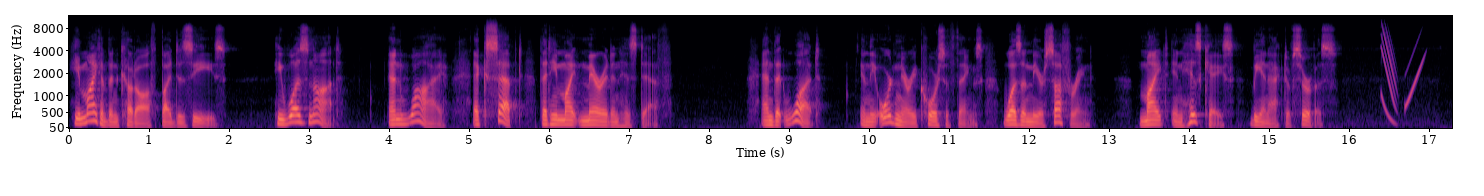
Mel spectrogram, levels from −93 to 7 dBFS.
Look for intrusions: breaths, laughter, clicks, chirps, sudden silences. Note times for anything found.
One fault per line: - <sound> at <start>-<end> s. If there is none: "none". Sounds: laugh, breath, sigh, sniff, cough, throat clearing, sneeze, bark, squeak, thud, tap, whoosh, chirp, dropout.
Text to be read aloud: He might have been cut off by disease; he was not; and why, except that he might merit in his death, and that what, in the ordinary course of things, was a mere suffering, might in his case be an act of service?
- chirp at 16.4-17.0 s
